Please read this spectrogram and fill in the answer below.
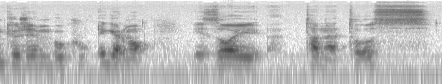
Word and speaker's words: Euthanatos: Une que j'aime beaucoup également est Zoe Thanatos, ou Euthanatos, vous pouvez le prononcer vraiment à la grecque stricto sensu.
